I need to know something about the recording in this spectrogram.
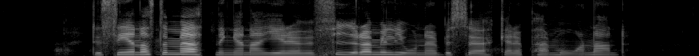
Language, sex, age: Swedish, female, 24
